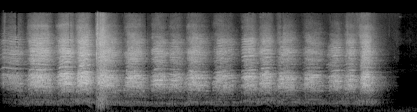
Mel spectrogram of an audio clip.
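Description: A group of young voices chanting in unison, in a steady rhythm of about two shouts a second, fading out near the end.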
